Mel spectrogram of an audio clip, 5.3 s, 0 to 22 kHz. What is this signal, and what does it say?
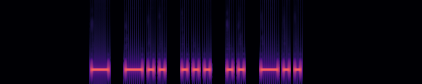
Morse code, heard as a keyed tone, about 17 wpm, 700 Hz. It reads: TDSID
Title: Five Challenging Letter-Number Combinations 17wpm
